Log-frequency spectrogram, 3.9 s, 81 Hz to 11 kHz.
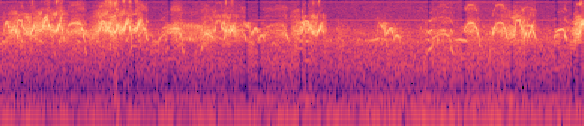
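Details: Osprey family at the nest in Lolo, Montana, July 18, 2017, during a feeding of a small fish. Bursts of thin, high chirps come in loose clusters with short gaps, over a faint steady hum.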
